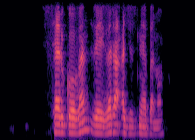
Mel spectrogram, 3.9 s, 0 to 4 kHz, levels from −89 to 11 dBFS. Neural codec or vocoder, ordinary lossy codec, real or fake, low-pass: none; Opus, 32 kbps; real; 3.6 kHz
